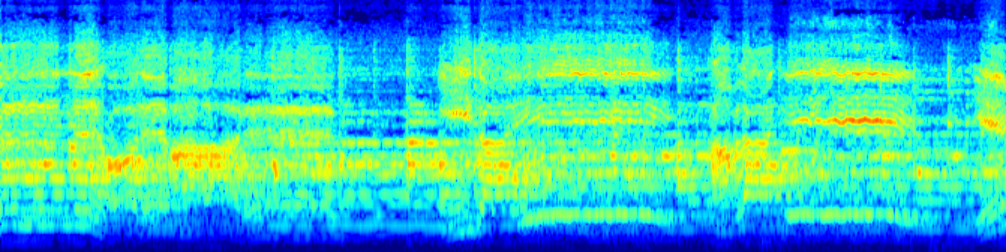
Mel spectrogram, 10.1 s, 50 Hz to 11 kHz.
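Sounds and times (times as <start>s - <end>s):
singing voice holding long notes: 0.0s - 3.5s, 4.4s - 10.0s
musical accompaniment: 0.0s - 10.0s.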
